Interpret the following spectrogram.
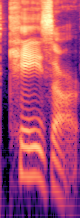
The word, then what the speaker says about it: Caesar: Caesar's death and remember the correct Latin pronunciation is Kazar from which we get the word Kaiser the Roman Calendar was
